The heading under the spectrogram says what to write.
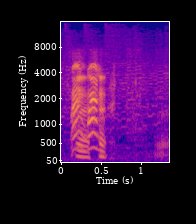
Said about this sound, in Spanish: perdón mi perro, pero ya hasta ahí está emocionó de esta, de esta nota.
